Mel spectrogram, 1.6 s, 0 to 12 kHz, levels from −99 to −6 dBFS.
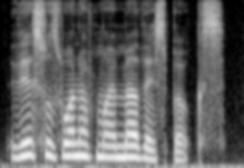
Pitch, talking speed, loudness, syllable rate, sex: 230 Hz, 255 wpm, -15 LUFS, 6.3 syllables/s, female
